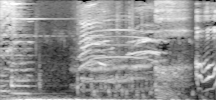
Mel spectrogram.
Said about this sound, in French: Miaou.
